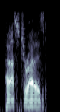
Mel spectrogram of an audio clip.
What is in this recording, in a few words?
"pasteurized", English; adjectives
